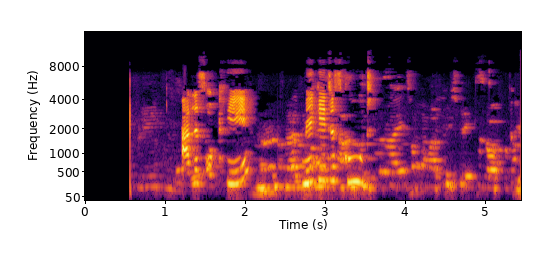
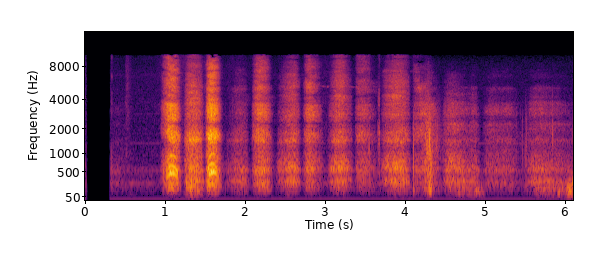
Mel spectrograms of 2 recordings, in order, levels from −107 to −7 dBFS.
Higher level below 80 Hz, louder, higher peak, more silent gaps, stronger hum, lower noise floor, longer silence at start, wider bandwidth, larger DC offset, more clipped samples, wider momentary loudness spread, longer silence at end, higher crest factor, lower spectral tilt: first, -62 dBFS vs -76 dBFS; first, -18 LUFS vs -27 LUFS; about the same, -2 dBFS vs -4 dBFS; neither; neither; second, -47 dBFS vs -63 dBFS; about the same, 1.05 s vs 0.95 s; second, 9.2 kHz vs 10.5 kHz; neither; neither; second, 21 LU vs 26 LU; about the same, 0 s vs 0 s; second, 20 dB vs 26 dB; first, -3 dB/octave vs -1.5 dB/octave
